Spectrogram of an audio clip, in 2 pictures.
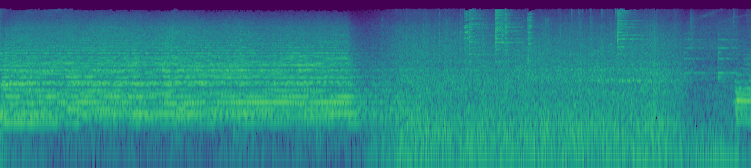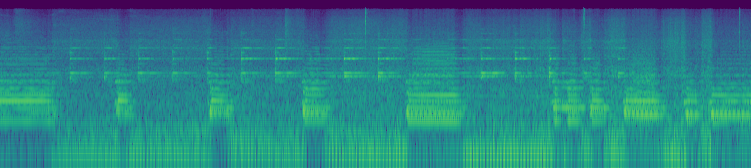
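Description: Norfolk Southern diesel freight locomotive air horns: one long, chorded horn blast lasting about seven seconds, then, after a stretch of the train's low rumble rolling past, a second series of long and short horn blasts over the steady rumble of locomotives and freight cars on the rails.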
